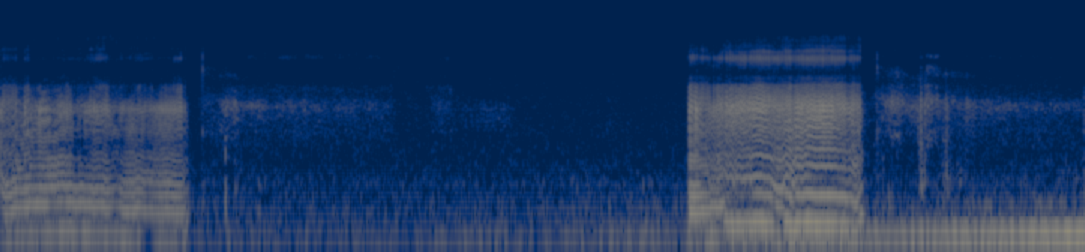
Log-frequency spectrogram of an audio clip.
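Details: A cat snoring: two long, buzzing, nasal breaths, each nearly two seconds, separated by several seconds of quiet with faint soft breathing.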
